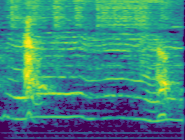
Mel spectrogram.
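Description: A dog in a played video clip gives a drawn-out whining howl with two brief higher yips, heard clearly over a steady background.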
